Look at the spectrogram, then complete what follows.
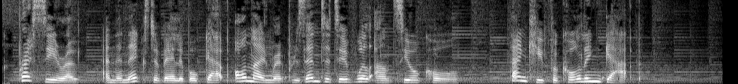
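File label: English Australian, Phone Line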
